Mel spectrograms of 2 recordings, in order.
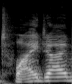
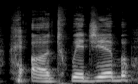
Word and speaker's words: Twyjibe: name, and everyone would always mispronounce it, like, Twidjib, or Twujub, or something like that.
